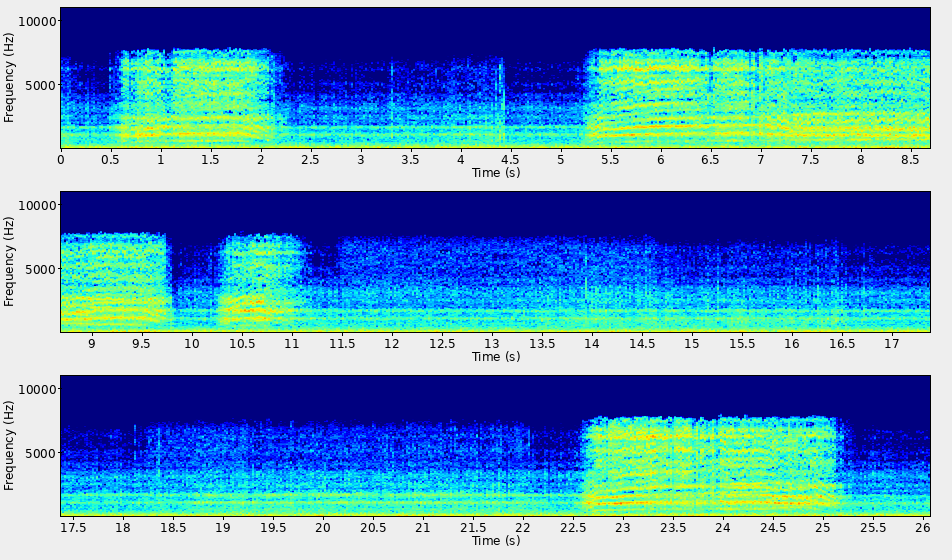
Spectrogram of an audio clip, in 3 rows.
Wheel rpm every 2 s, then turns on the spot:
80, 10, 40, 160, 130, 30, 0, 20, 0, 20, 20, 90, 80.
14-16 18-22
